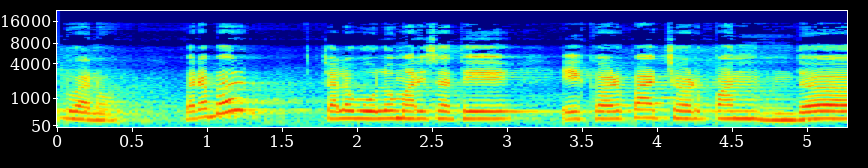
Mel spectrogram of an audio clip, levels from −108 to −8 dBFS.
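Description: No technical faults are audible.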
